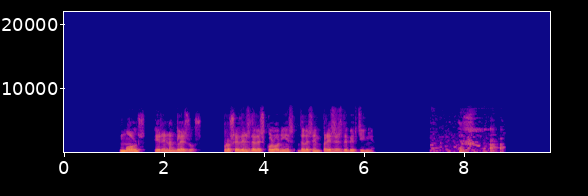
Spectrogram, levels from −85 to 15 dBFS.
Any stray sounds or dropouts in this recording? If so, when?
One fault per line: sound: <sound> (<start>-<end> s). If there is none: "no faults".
sound: laugh (7.3-8.8 s)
